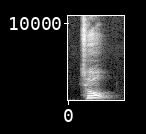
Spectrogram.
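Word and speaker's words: 女: 그래서 여자의 음독은 조, 단음으로 한 박자, 조로 발음해 주시면 되는데 일단 1번, 2번은 아닌 것 같아요.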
